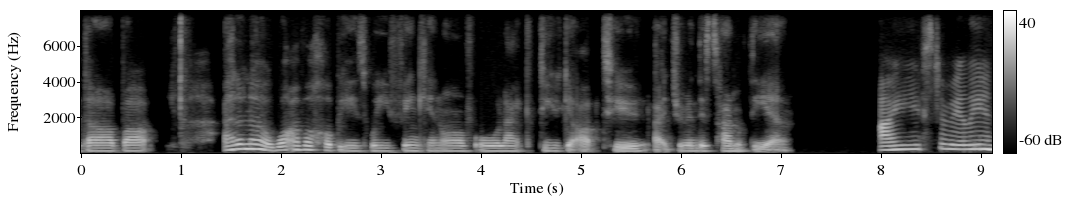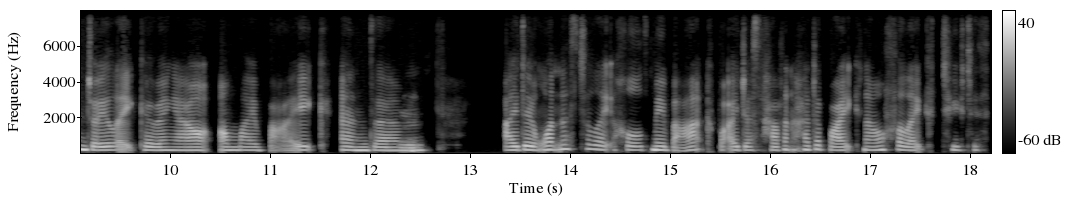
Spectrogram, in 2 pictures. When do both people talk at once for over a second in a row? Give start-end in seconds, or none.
none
